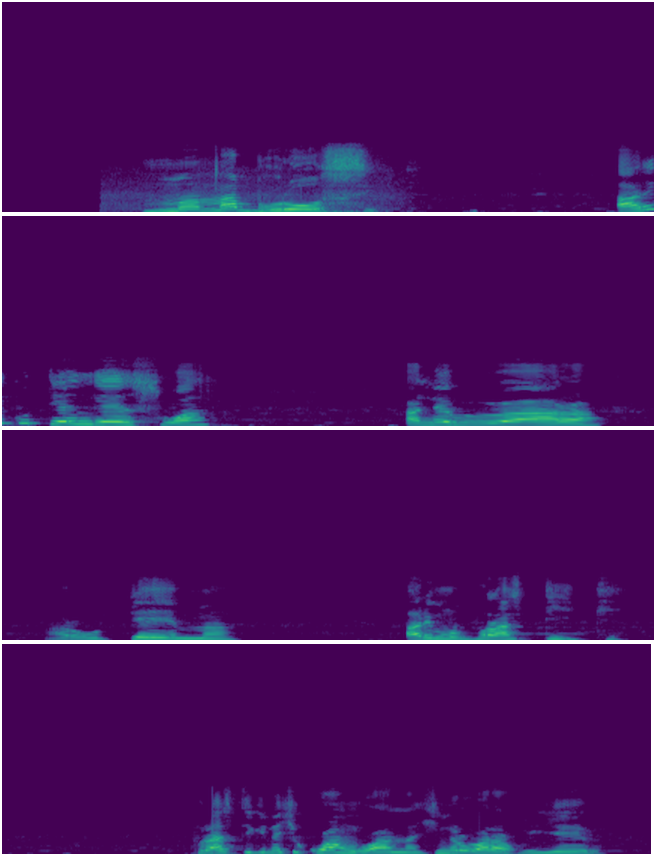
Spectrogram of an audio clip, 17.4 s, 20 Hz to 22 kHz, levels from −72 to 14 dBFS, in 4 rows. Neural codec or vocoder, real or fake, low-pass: none; real; 7.2 kHz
